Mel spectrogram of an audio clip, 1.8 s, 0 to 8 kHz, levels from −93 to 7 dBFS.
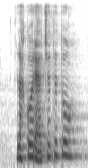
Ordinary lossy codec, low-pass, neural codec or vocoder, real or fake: none; 7.2 kHz; none; real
